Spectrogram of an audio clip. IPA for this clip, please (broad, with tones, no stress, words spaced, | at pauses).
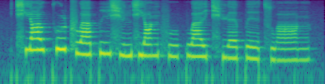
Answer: t͡ɕʰjɑ˥ʊ̯t̪ʰu˥ʈ͡ʂwä˧˥ pi˥ɕy˧˥nɕjɑ˥ŋ fu˧˥pwa˥ɪ̯t͡ɕʰɥɛ˧˥ pe˥˩ɪ̯t͡swɑ˥ŋ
